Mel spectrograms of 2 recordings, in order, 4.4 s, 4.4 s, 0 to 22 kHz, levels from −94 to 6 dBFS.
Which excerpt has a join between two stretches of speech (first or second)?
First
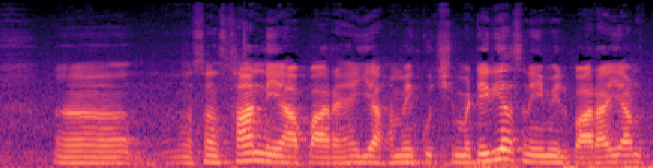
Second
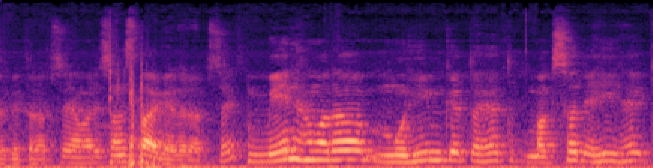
second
